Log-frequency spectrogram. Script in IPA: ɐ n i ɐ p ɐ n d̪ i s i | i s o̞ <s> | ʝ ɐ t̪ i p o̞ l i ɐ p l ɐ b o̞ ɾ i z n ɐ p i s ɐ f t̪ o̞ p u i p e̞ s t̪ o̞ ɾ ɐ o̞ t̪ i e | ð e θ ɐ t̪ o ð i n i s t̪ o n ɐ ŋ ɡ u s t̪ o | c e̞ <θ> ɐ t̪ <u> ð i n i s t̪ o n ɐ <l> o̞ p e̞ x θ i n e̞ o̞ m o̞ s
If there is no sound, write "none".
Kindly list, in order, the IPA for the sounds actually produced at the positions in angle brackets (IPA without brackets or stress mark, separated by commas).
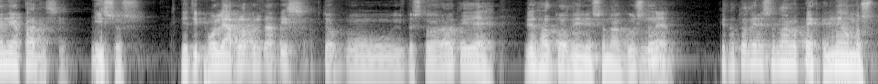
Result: s, θ, o, l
